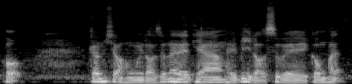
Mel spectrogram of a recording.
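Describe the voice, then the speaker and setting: A man's voice: lowish voice, brisk, highs cut off, slight background noise. A man with a Taiwanese accent hosting a language lesson segment on the radio. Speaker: host of a translation quiz segment.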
